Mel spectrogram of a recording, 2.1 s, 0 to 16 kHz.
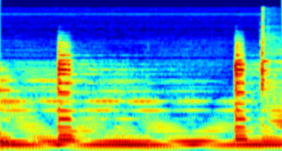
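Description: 1978 Gretsch 7680 Atkins Super Axe electric guitar played through a Fender Vibroverb amp: low notes ring on steadily while a few sharp picked notes sound over them, about half a second in and twice close together near the end.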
